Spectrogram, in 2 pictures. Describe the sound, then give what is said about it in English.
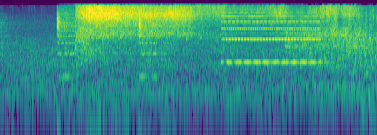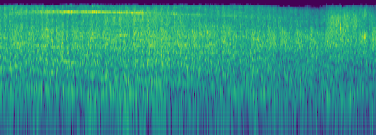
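A futuristic racing spinner vehicle roars loudly and steadily, a dense, wind-blown rush with thin high whining tones riding over a deep low rumble. The sound holds at full strength throughout, with no voices. “The scream of this spinner catching on the wind just right.”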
